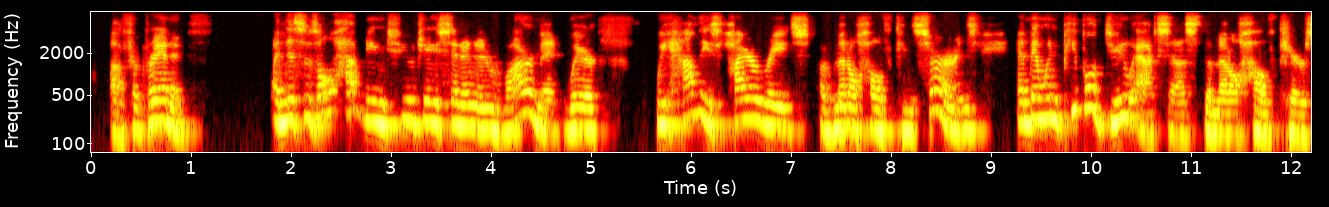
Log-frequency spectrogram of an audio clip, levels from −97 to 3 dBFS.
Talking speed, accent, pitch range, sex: 160 wpm, American, 140-185 Hz, male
